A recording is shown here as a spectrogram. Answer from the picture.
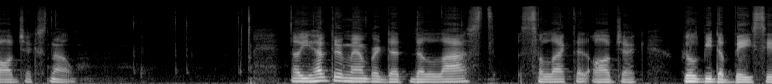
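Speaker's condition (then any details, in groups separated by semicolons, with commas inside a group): No condition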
